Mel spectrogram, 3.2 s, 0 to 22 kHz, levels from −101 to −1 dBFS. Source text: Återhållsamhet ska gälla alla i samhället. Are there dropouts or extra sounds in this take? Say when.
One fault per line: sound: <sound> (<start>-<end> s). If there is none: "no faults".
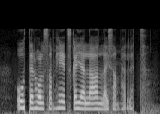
sound: dropout (1.0-1.1 s)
